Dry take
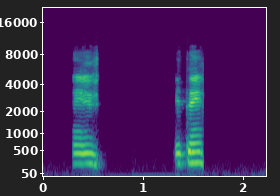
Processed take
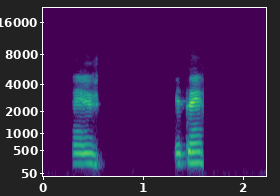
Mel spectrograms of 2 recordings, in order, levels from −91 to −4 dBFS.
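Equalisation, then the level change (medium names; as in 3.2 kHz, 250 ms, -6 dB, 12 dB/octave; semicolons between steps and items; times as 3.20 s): high-pass 41 Hz; resonant low-pass 2.3 kHz, resonance Q 3.6; band-stop 1 kHz, Q 15; -8.5 dB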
